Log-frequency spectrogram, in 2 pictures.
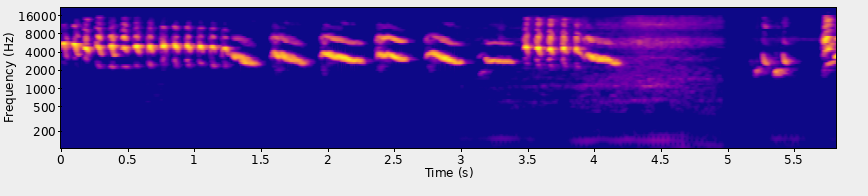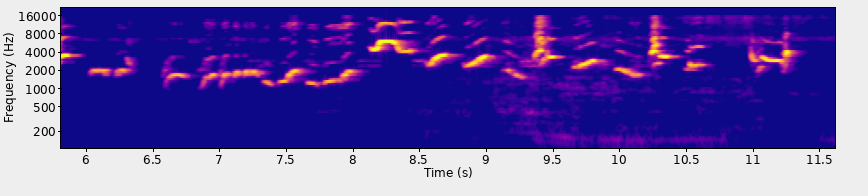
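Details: White-rumped shama song filled with canary phrases, played as a lure for other shamas: rapid repeated whistled notes sliding downward, then trills, a short harsh burst, and varied chirping phrases with a low hum beneath.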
